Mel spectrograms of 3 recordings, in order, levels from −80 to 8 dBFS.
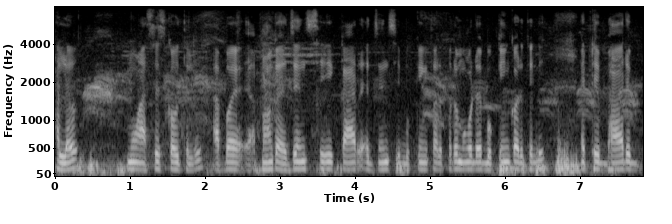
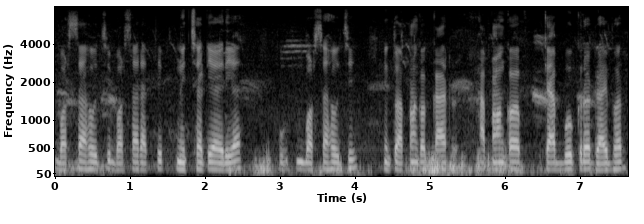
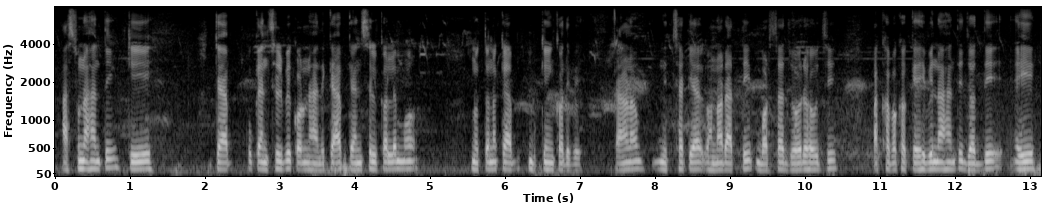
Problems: constant background noise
